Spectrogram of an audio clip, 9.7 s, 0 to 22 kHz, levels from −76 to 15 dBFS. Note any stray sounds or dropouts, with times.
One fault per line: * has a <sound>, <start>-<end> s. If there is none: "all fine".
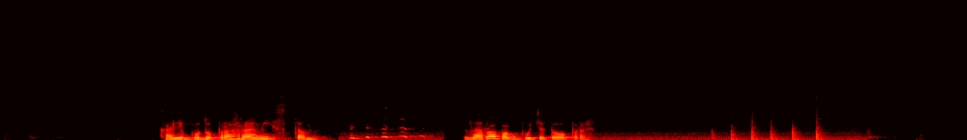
* has a laugh, 3.5-4.4 s
* has a thud, 7.1-8.7 s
